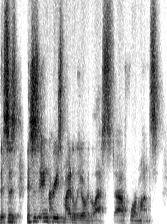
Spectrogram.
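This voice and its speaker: A man with an American accent and very wide pitch swings. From North Dakota, US Upper Midwest (Fargo). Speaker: real estate agent and coach. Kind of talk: interview.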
